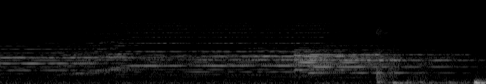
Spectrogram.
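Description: A short game tune plays from a handheld console's small speaker.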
